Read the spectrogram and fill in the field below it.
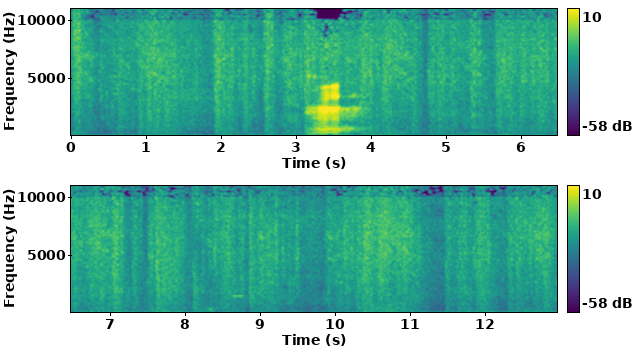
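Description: Magic blasts crackle and whoosh in a busy fight.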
